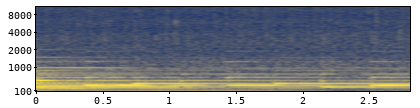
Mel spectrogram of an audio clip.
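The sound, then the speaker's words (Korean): Steady, heavy rain pours down on a roof overhead in gloomy morning weather, a constant dense patter that stays loud and even throughout with no voices or other sounds. “날씨가 꽤나 우중충한 데다가 비가 세차게 내리는 중이었다. 그때 지붕 위로 떨어지는 빗소리를 하나하나 다 들은 기억이 난다.”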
